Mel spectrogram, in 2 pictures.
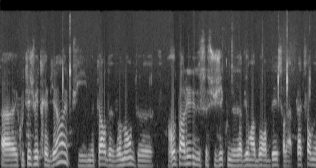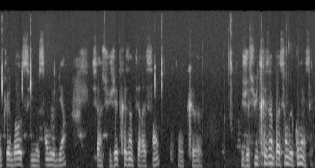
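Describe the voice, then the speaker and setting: A male guest with a dark, mellow tone speaks politely and eagerly. He eases into his lines with hesitant fillers. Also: medium pitch, moderate pace, a little hiss or hum, low-quality recording.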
